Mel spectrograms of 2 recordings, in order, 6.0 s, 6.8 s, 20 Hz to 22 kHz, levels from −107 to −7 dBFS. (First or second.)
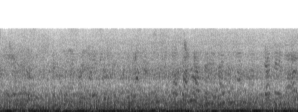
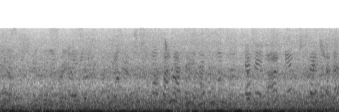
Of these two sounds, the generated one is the first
